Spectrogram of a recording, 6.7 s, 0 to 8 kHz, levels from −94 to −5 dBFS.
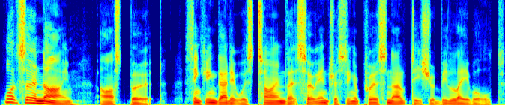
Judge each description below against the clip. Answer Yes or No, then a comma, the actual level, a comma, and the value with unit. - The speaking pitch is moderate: No, low, 105 Hz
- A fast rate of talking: No, average, 160 wpm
